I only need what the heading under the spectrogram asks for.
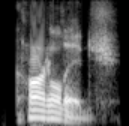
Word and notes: cartilage: American English

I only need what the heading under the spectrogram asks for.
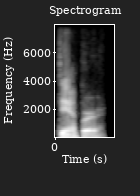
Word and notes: damper: American English

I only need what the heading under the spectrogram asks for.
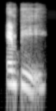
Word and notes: impi: Indian

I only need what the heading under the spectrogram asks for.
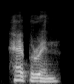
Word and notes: heparin: Indian

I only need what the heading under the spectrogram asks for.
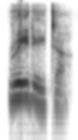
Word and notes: radiator: Indian

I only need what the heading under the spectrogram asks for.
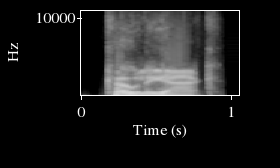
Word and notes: coeliac: British English

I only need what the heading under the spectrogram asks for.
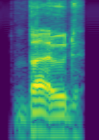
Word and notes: bode: British English

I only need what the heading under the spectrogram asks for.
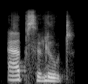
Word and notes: absolute: Indian

